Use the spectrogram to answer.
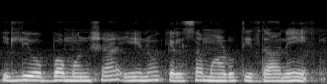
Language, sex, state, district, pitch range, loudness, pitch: Kannada, female, Karnataka, Bangalore, 170-190 Hz, -13 LUFS, 175 Hz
